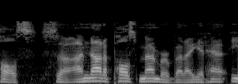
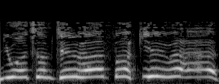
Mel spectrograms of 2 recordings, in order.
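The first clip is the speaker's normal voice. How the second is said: piercing, very high, very loud, drawn-out yell; 10 dB louder than usual. Joking about a dad firing a Nerf gun: shouting like Bill Paxton. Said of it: "was he shouting like, uh, Bill Paxton".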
